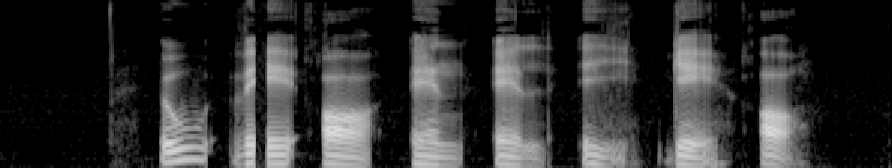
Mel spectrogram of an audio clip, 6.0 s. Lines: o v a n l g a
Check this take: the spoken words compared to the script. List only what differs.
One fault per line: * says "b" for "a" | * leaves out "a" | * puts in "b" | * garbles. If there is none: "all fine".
* puts in "i"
